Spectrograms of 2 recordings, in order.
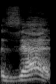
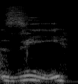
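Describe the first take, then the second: First: The letter is named the Canadian way. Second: The letter is named the American way. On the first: "we say le- Z" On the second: "not Z"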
